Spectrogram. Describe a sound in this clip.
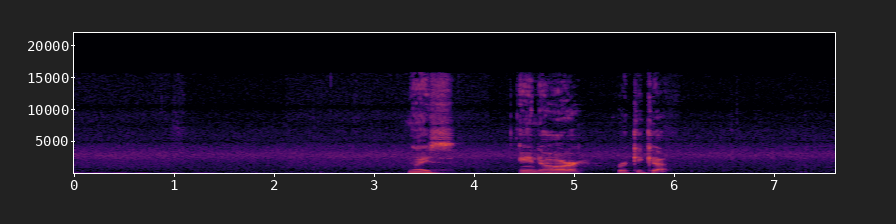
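Trading cards slide and rustle softly between fingers.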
